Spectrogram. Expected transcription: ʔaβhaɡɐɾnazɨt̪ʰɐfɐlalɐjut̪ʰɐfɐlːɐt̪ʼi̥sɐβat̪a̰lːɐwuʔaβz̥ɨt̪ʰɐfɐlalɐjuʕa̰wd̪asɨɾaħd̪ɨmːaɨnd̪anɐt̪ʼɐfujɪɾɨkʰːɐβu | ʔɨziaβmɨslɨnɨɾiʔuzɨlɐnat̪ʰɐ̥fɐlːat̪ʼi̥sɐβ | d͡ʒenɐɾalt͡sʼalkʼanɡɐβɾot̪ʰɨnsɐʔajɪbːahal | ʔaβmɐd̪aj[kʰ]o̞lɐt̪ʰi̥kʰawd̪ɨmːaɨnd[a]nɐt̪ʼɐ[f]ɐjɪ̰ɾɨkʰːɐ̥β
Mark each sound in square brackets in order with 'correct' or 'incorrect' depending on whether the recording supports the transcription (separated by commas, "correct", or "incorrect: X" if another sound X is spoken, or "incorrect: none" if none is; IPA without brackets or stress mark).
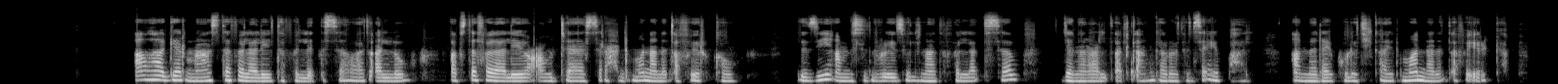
incorrect: pʰ, correct, correct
